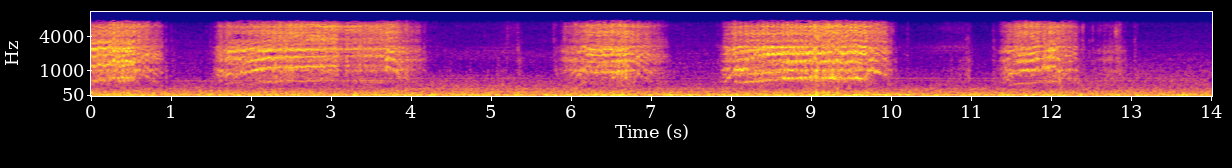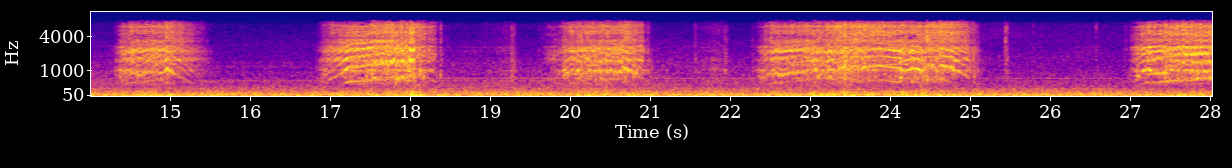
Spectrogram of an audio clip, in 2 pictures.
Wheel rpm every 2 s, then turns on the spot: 70, 130, 10, 60, 120, 40, 30, 40, 60, 30, 50, 100, 80, 50.
0-2 12-16 18-22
